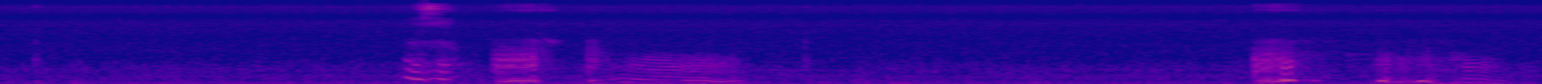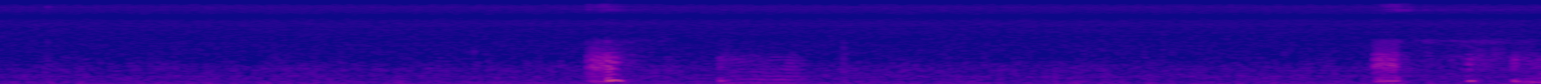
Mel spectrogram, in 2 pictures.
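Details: A Chihuahua asleep, snoring in a regular rhythm: a throaty, whistling snore roughly every four seconds, each breath breaking into a short wavering whine, with a soft steady room hush between.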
